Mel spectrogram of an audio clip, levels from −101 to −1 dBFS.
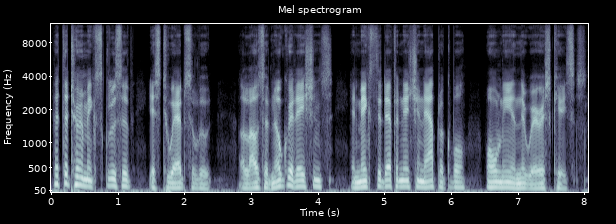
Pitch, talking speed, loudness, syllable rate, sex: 105 Hz, 155 wpm, -20 LUFS, 5.9 syllables/s, male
